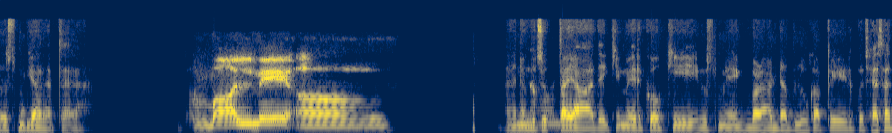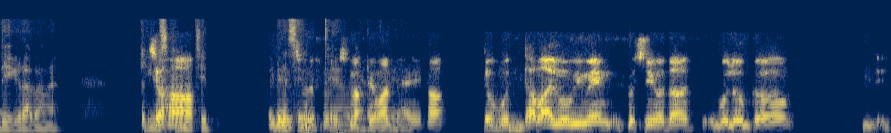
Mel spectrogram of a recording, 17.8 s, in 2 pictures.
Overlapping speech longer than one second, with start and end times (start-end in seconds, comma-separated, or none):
11.7-13.1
